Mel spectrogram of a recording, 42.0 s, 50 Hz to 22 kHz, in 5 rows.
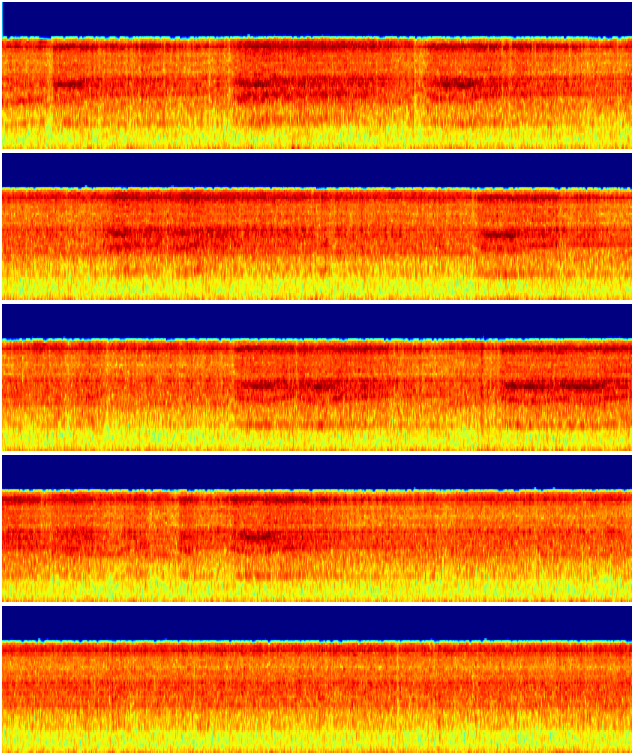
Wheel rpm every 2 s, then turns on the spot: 210, 230, 230, 230, 230, 230, 230, 230, 230, 230, 220, 230, 230, 230, 230, 240, 230, 230, 230, 230, 230.
none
